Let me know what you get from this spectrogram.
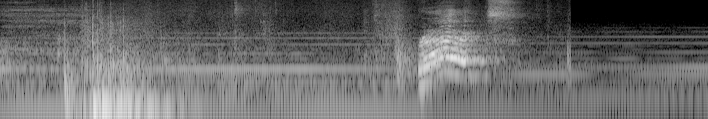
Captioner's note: heavy thudding; dramatic music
